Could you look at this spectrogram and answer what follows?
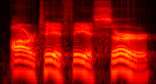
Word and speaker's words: Artificer: Artificer. It's definitely how you say it.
